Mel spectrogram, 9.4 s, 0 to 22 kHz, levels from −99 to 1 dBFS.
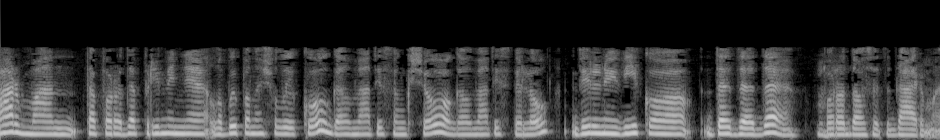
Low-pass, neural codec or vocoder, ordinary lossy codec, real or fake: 5.4 kHz; none; MP3, 24 kbps; real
